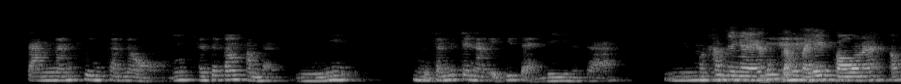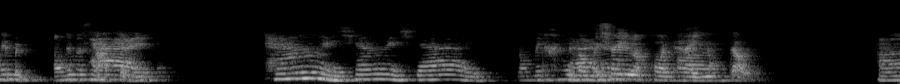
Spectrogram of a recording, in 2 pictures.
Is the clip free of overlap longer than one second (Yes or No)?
No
